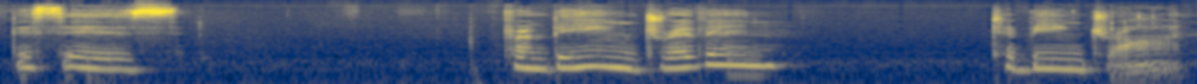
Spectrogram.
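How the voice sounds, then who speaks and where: A woman meditation teacher leading a guided yoga nidra practice in soft, breathy, unhurried phrases with long pauses. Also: mid-range voice, fairly even intonation.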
